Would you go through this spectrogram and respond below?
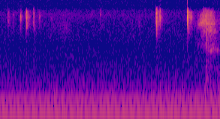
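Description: Faint, sparse computer mouse clicks, a few sharp ticks spread over a few seconds against a steady low electrical hum, made while working in a spreadsheet.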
